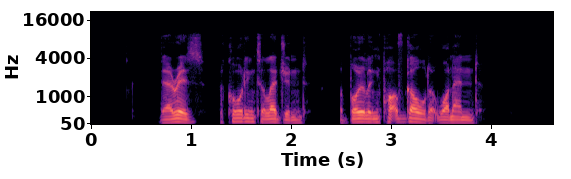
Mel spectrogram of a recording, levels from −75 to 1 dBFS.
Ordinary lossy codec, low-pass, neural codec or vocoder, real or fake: Opus, 24 kbps; 9.9 kHz; none; real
